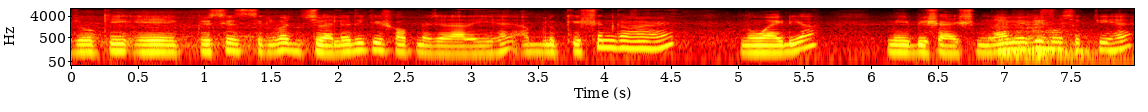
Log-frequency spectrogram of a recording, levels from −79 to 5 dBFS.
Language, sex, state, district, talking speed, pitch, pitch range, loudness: Hindi, male, Himachal Pradesh, Shimla, 195 wpm, 130 Hz, 120-150 Hz, -17 LUFS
